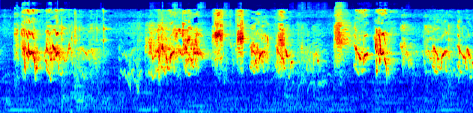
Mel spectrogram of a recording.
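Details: Australian budgerigar chattering and singing in a quick string of buzzy squawks and rasping chirps, pulsing several times a second.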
